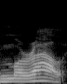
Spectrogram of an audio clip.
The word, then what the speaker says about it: morale: The morale in an office. Morale یعنی روحیه. یه فاکتور مهم هست. Morale رو به این شکل تلفظ بکنید. ای رو هم تلفظ نکنید.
